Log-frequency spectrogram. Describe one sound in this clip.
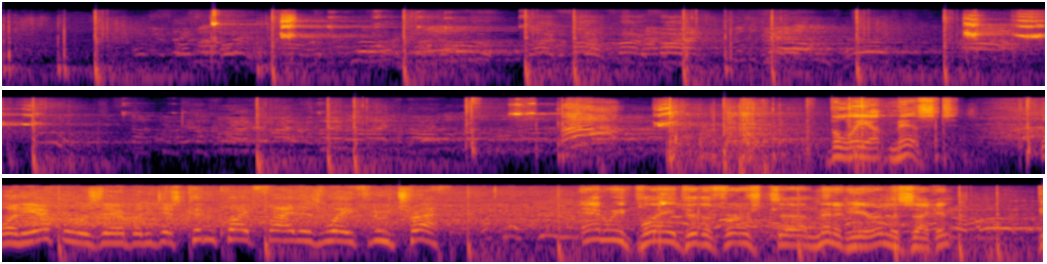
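A basketball bounces on a hardwood court in steady dribbles.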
